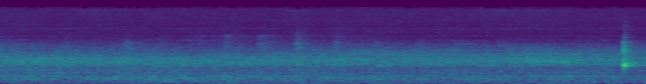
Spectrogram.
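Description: Steady, even background noise (room hum and hiss) with a few faint ticks in the middle, consistent with taps on a phone screen.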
